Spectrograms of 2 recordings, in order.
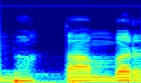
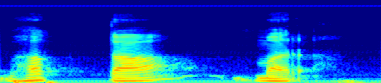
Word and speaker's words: भक्तामर: भैंस है अपभ्रंश में भी भक्तांबर नहीं बन सकता है अपभ्रंश में भी जो है भक्तांबर का भक्तांबर हूं तो बन सकता है लेकिन भक्तांबर अंबर वाला भक्तांबर नहीं बन सकता है अर्थात शुद्ध उच्चारण है भक्तामर नमोस्तुते हॉटस्पॉट हीरोइनी 337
